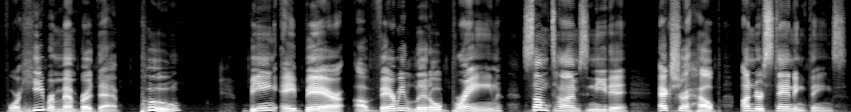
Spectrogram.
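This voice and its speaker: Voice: medium pitch, very animated, extremely slow, fairly bright tone, clear, resonant tone, dry recording, studio quality. A storyteller reading a scripted children's story aloud.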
